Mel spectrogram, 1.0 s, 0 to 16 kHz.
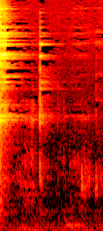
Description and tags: spoon cup 2
Dropping a spoon in a cup.
china, cup, kitchen, spoon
